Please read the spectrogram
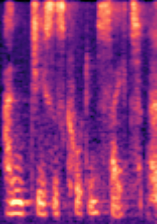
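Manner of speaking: whispered aside; a hushed whisper to the congregation. Real, not acted.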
